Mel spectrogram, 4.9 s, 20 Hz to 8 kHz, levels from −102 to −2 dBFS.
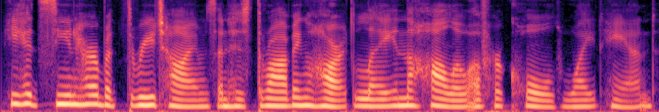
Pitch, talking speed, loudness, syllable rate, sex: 195 Hz, 230 wpm, -16 LUFS, 5.0 syllables/s, female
